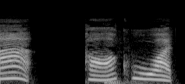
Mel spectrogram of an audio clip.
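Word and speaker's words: ฃ: อ่าน ว่า ข ไข่ พยัญชนะ ตัว ที่ 2 อ่าน ว่า ข ขวด พยัญชนะ 3 ตัว หลัง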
